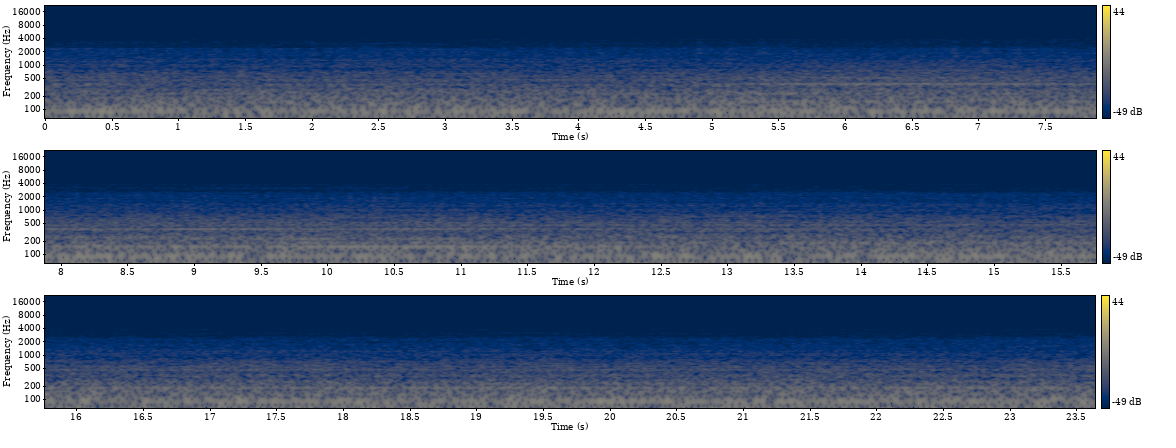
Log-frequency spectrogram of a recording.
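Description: A steady low engine hum with a few even low tones.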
